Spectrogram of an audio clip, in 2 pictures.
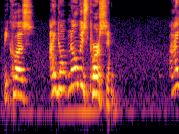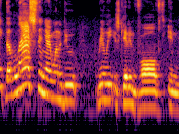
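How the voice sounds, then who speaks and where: An American man hosting a casual storytime show, blunt, sweary and exasperated as he reads out and comments on emails. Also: fairly high pitch. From United States. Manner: emphatic, exasperated. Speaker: online storytime show host.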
